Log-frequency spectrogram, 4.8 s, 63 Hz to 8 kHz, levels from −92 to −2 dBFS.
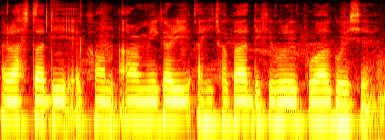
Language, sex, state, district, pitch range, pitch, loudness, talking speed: Assamese, male, Assam, Sonitpur, 120-125 Hz, 120 Hz, -16 LUFS, 110 wpm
